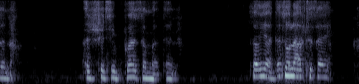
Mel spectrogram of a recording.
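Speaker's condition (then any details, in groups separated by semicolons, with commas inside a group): Cerebral palsy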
